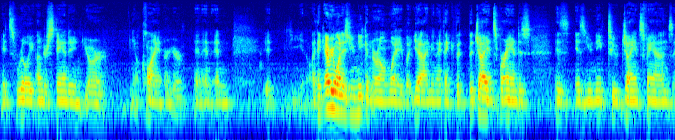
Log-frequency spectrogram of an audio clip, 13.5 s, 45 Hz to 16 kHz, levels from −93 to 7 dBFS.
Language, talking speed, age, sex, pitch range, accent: English, 180 wpm, 30-49, male, 115-130 Hz, American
